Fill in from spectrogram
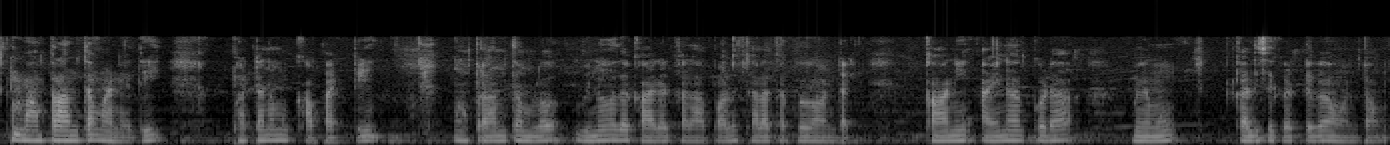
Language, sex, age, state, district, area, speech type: Telugu, male, 18-30, Andhra Pradesh, Sri Balaji, rural, spontaneous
